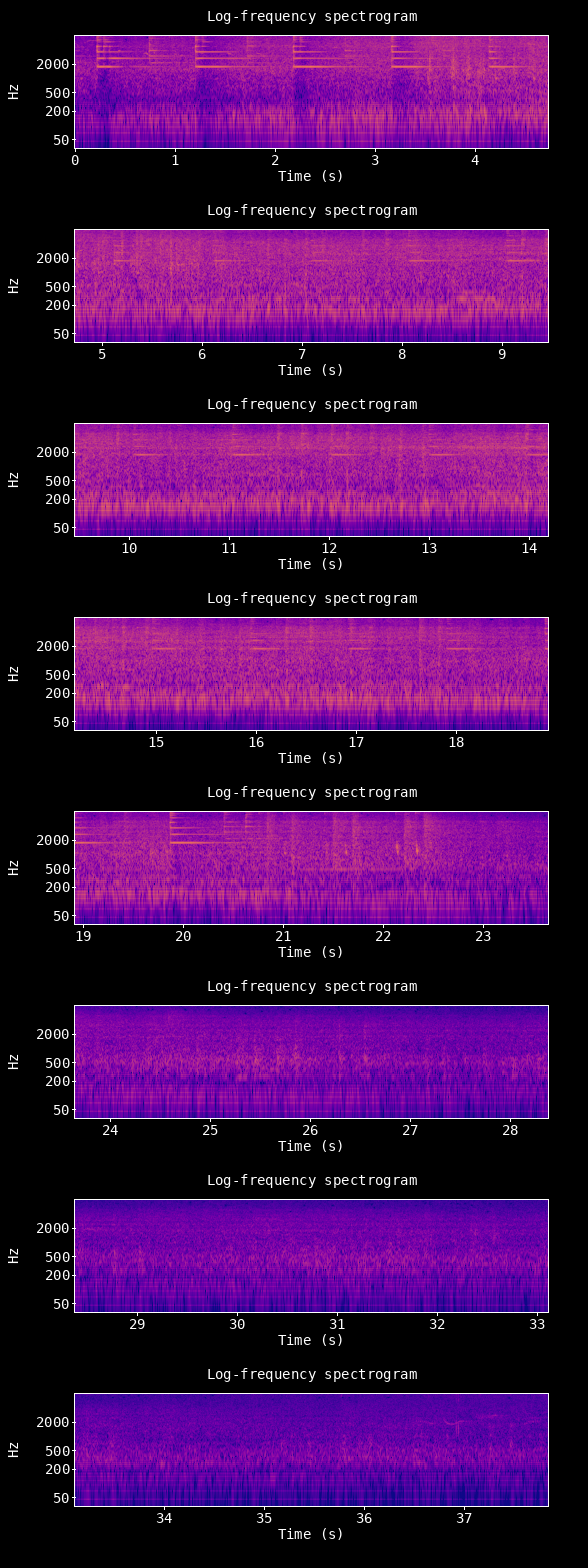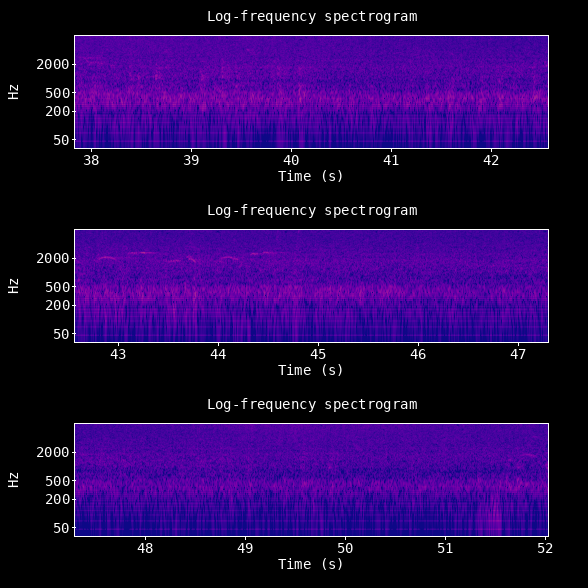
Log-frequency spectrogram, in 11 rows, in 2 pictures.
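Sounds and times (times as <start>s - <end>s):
crossing warning bell dinging: 0.0s - 22.5s
train wheels clattering over rail joints: 0.2s - 23.0s, 35.6s - 40.8s.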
